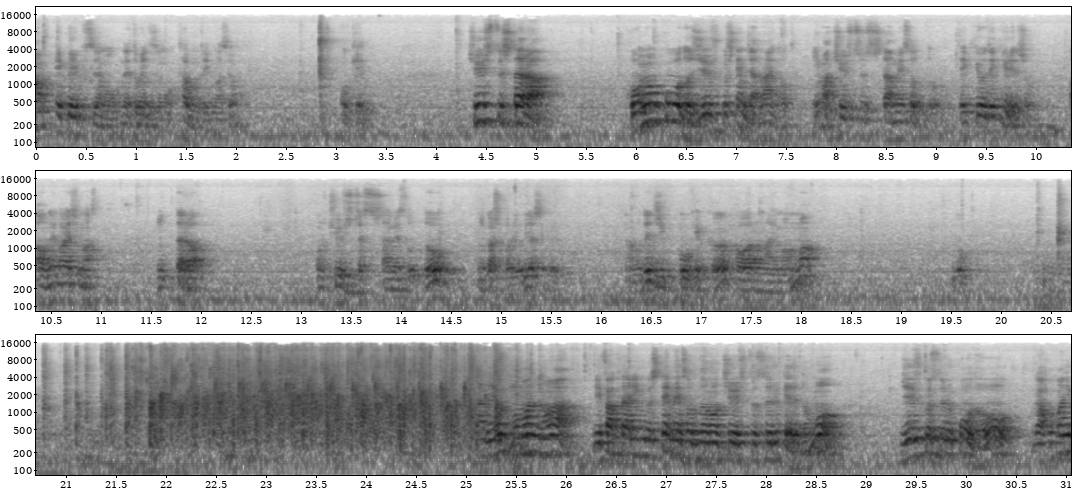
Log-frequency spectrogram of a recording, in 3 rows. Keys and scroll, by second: 16.3 ctrl+shift+F10.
